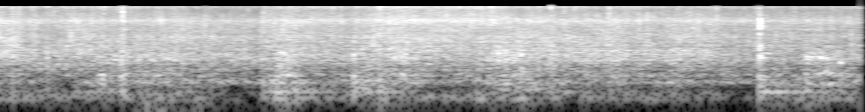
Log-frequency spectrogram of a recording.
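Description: Sliced onions and tomatoes sizzling steadily in oil in a kadai as a spatula stirs them through the frying masala, with one sharp click near the end.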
